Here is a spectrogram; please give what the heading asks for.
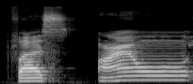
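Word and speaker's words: فَاسْعَوْا: wazarul bai fasu ila fas ini bukan alif tapi hamzah wasol kalau di tengah seperti ini tidak dianggap ya tidak dibaca jadi langsung masuk ke sinnya. Jadi bacanya fas bukan fas bukan seperti itu. Tapi fas au.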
